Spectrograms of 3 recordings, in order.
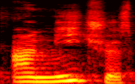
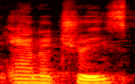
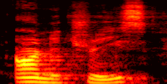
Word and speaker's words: Arnitris: Cuz my name is Arnitris. People would call me Anatrice, but Arnitrice.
